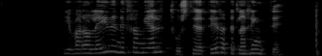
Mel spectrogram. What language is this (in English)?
Icelandic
